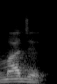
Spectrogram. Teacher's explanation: حروف قلقلہ 5 ہیں، قاف طا با جیم دال، اگر ان میں سے کوئی بھی حرف ساکن ہو جائے تو اس کو ہم نے ہلا کر پڑھنا ہے، اگر متحرک میں ہے تو پھر ہم اسے ہلا کر نہیں پڑھیں گے۔ یہاں پر جیم ساکن ہے تو ہم کیا کریں گے، اسے ہلا کر پڑھیں گے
